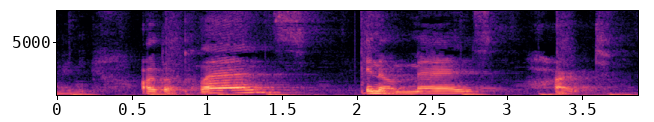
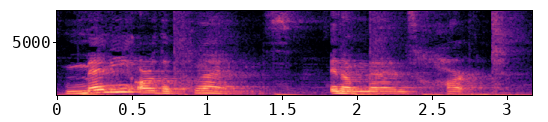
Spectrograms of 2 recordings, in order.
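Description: First: It is read slowly and deliberately. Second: It is read at a normal speed.

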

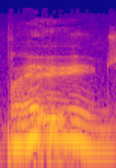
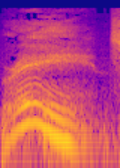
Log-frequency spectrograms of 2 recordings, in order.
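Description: First: It is said in a growling, beastlike monster voice. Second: It is said in a curious, playful, puppylike voice. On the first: The character comes across as a plain scary monster. The speaker calls it wrong. "talking like a normal just like beast" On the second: The character comes across as curious but dangerous. The speaker calls it right. "like this inquisitive, like playful puppy"

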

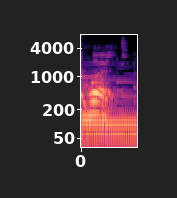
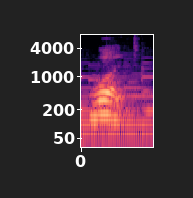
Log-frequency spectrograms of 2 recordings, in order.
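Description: First: The R in the word is clearly pronounced. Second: The R in the word is not pronounced. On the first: This is the American way of saying it. "when they pronounce the R, right? So like" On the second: This is the British way of saying it. "in British accent, world, you don't say the R"

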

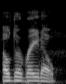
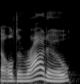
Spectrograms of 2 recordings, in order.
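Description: First: The name is said the way locals say it. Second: The name is said in the usual way. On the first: This is how the town's residents say it. "but they pronounce it El Dorado" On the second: This is how the name is normally known. "which one of the towns is called El Dorado"

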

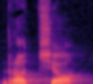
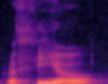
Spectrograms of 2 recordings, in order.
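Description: First: It has a long stressed ro and chi sound. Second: It has an English R and an ou vowel.

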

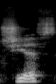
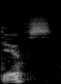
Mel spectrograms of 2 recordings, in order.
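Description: First: The word starts with a soft j sound. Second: The word starts with a hard g sound. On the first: The speaker calls it wrong. "when people said GIFs" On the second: The speaker calls it right. "instead of GIFs"

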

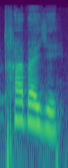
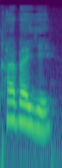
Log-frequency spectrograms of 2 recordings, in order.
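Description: The two takes are said the same way.

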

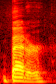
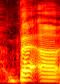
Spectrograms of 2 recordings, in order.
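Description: First: It has a soft American-sounding t. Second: It has a crisp British-sounding t. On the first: "instead of better" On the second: "the guy with somewhat of the English accent ... Sometimes he says better"

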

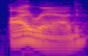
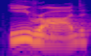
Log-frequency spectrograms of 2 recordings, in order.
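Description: First: The name is said the English way. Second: The name is said the Hebrew way.

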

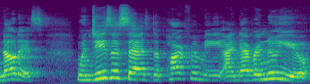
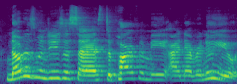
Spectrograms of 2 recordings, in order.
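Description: First: It is read at a slower pace. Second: It is read at a faster pace. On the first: The speaker calls it right. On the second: The speaker calls it wrong.

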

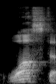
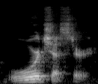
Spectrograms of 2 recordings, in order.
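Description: First: The word is said in a local New England pronunciation. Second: The word is said in an outsider's pronunciation. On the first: This is how the locals say the name. "but they said it's Wasta" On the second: This is how a visitor says the name. "I pronounce it Worcester"

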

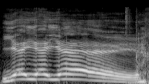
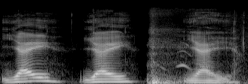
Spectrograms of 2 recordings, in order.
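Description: First: It sounds very happy and upbeat. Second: It sounds flat and unexpressive.

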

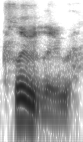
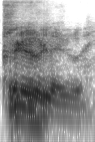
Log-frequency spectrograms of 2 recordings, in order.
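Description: First: The first syllable is smooth and clean. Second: The first syllable is guttural and thick. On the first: The speaker calls it wrong. "he said it just as civilized like that" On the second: The speaker calls it right. "the first syllable be pronounced very guttural and very thick"

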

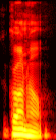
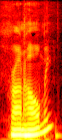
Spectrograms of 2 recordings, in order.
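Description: First: The name ends with a short 'om' sound. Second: The name ends with an 'omie' sound. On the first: "Well done" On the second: "what was the pronunciation last week?"

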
